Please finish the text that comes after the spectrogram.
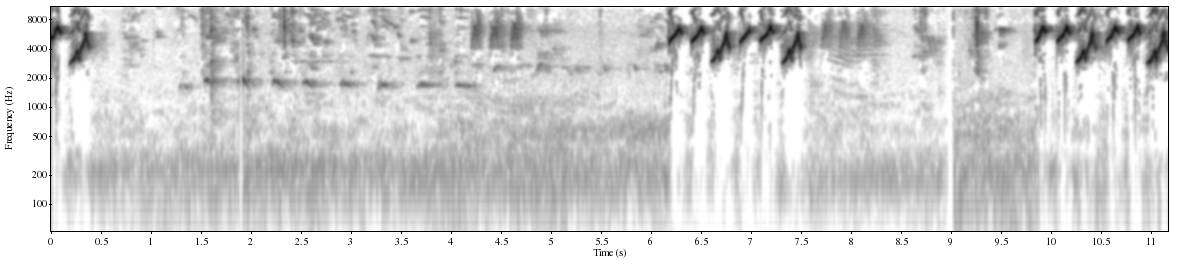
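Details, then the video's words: Great tit in full, active voice, played to lure birds: a brief high chirp, then a row of soft, steady, mid-pitched whistled notes, followed by two bursts of fast, piercing, high chirps repeated about twice a second. "gelatik batu wingko gacor pancing bunyi pikat gacor"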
